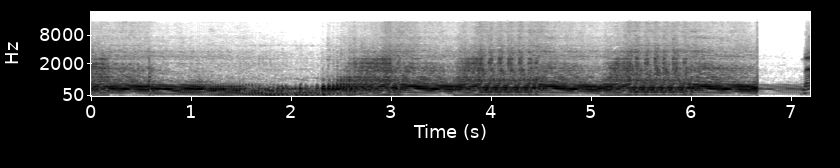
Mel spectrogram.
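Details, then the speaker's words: Yamaha Vixion that bogged and stuttered when revved, now fed by an external fuel infusion rig instead of its fuel pump: revs climb and drop smoothly to the limiter with no sputter, pointing to the fuel pump. "ketika kita menggunakan alat infus Ini motor tidak berebet ya Ini motor Sempurna banget sampai limit ketika kita geber ataupun blayer-blayer"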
